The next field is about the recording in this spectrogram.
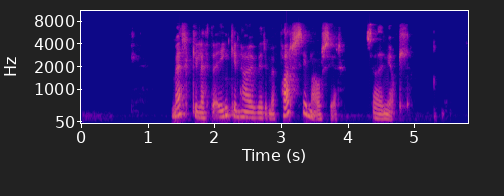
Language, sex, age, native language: Icelandic, female, 50-59, Icelandic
